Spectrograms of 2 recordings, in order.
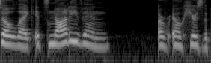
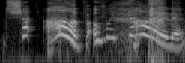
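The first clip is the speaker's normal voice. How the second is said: embarrassed shout; 11 semitones higher, 6 dB louder, much slower than usual. Real, not acted. Embarrassed at friend's teasing.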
